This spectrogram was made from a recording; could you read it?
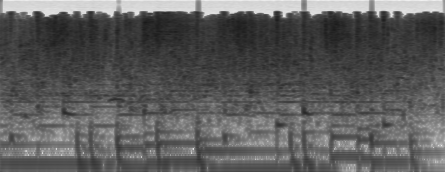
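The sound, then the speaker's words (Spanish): Water splashes and sloshes steadily, a loud, continuous churning with small irregular bursts, as two friends bathe in an oasis. No one speaks. “Aprovechemos y bañémonos para quitarnos este calor de encima.”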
